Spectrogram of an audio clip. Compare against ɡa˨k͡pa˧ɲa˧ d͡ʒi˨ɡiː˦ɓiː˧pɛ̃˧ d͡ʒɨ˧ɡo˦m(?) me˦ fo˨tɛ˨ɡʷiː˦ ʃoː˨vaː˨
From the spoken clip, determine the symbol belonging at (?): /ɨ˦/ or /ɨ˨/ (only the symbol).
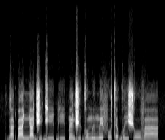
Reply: ɨ˦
